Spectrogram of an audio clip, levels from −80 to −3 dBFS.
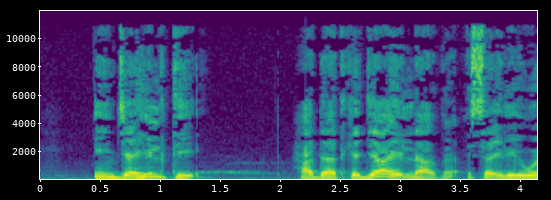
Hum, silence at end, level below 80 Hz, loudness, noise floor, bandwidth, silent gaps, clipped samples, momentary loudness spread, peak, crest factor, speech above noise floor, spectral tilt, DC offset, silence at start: none; 0 s; -42 dBFS; -13 LUFS; -40 dBFS; 11.5 kHz; none; under 0.1%; 8 LU; 0 dBFS; 14 dB; 28 dB; -5.5 dB/octave; under 0.1%; 0.45 s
